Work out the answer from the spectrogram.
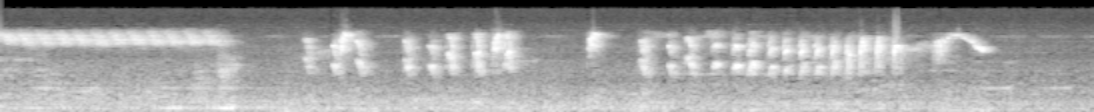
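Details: Ruby-cheeked sunbird, a female calling the male to stir his mating urge: an opening second of fast, thin, even trilling, then bursts of sharp high chirps in quick series, ending with a brief rising-falling whistled note.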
